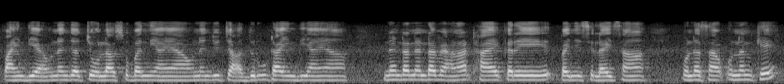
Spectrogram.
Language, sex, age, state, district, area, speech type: Sindhi, female, 45-60, Delhi, South Delhi, urban, spontaneous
